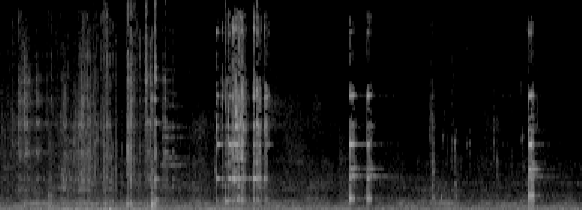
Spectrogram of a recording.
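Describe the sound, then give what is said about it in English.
Homemade red liqueur, made about three weeks ago, pours into a glass in short splashy gurgles, followed by a few sharp glassy clinks, with no one talking. “So I'm just going to give you a little taste of that.”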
